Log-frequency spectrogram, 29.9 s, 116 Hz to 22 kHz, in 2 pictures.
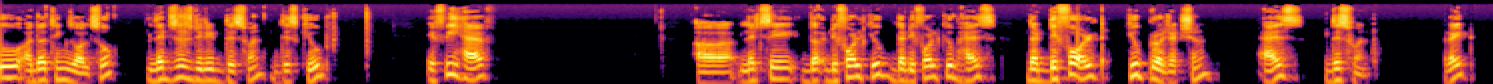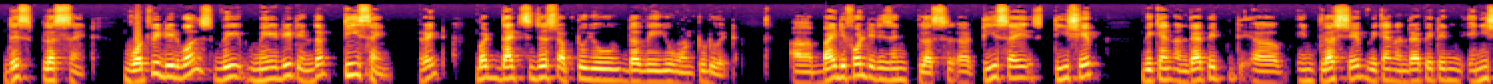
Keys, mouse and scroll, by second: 1.1 click, 1.7 Delete, 2.6 click, 3.2 Delete, 3.5 a, 8.1 click, 9.6 click, 13.9 a.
